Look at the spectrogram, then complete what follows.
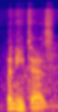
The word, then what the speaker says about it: Benitez: just knew him uh it's joe benitez um benitez uh i've known him for about 20 years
